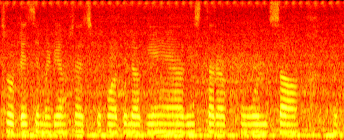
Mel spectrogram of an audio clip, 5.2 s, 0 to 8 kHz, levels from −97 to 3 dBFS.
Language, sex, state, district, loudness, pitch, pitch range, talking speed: Hindi, female, Chhattisgarh, Raipur, -18 LUFS, 175 Hz, 120-175 Hz, 150 wpm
